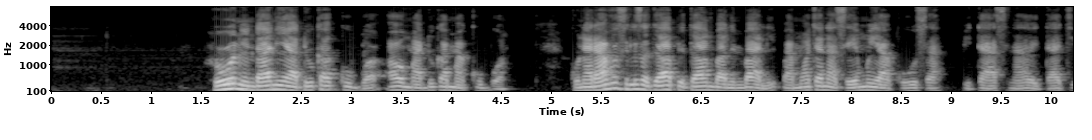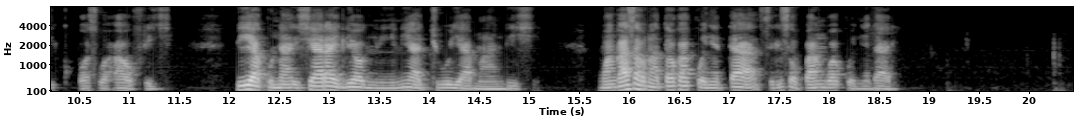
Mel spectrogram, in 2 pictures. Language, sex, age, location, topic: Swahili, male, 50+, Nairobi, finance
